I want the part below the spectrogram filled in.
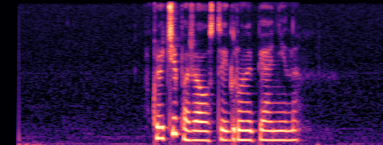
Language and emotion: Russian, neutral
